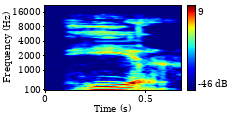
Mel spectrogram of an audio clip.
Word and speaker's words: here: E aqui, here, o H com som de R, o E de I, o R de R, o E é mudo. Então, aqui, here.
